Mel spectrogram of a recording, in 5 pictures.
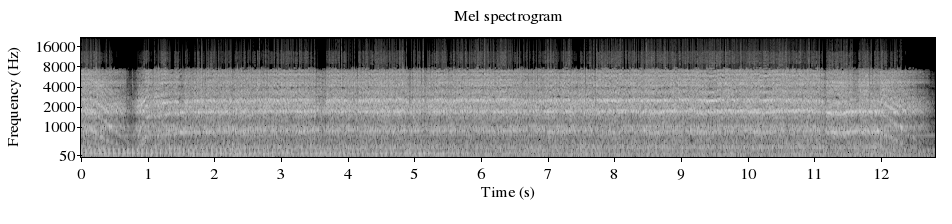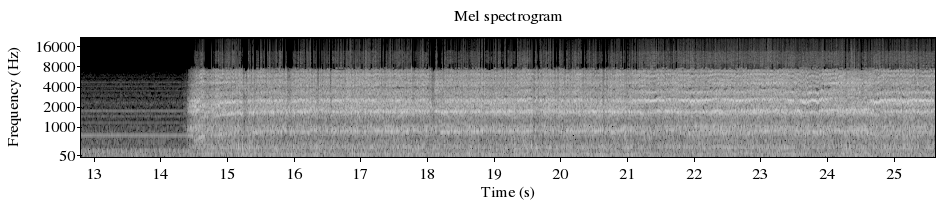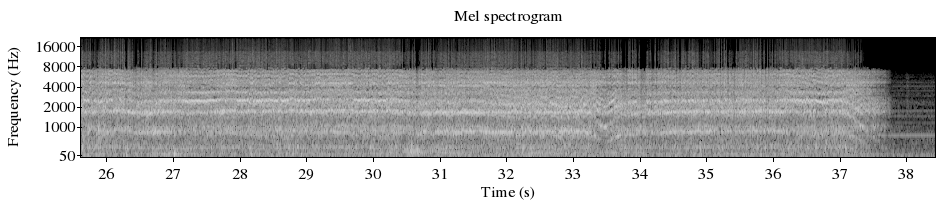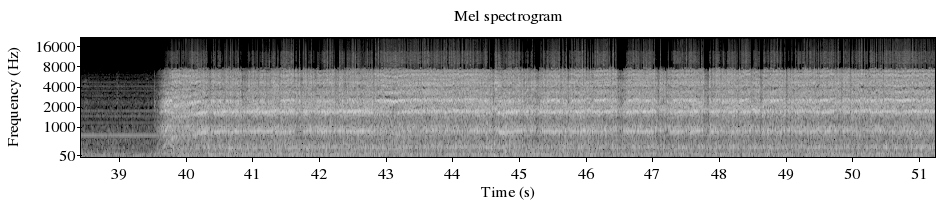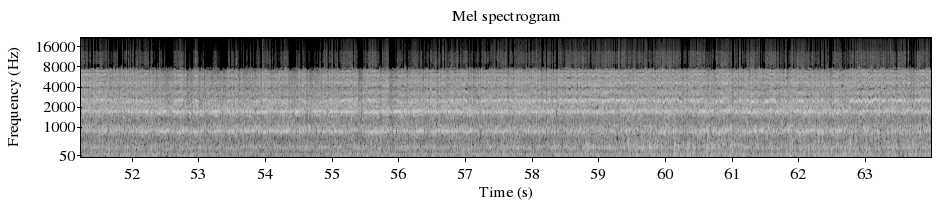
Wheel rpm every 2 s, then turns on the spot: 150, 230, 230, 230, 230, 230, 60, 110, 230, 230, 230, 220, 220, 220, 220, 220, 200, 210, 170, 10, 200, 230, 230, 230, 240, 230, 230, 230, 240, 230, 230, 230.
none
